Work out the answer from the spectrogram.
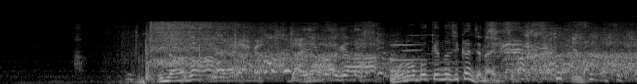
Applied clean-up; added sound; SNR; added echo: none; none; none; none.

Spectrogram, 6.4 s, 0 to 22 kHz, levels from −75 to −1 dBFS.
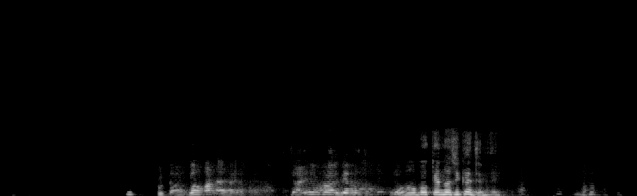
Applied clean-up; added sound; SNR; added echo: neural mask model DeepFilterNet 3.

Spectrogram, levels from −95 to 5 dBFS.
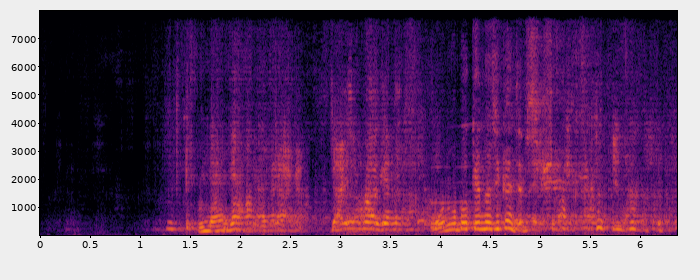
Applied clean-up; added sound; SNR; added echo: neural separator model SepFormer DNS4.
